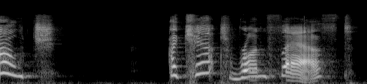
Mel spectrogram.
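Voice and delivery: very high, slow whining rabbit voice; distressed rabbit. A narrator's reading. Rabbit fleeing down the road, high distressed voice. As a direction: squeal it in mild distress.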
